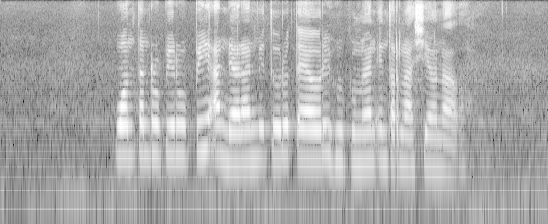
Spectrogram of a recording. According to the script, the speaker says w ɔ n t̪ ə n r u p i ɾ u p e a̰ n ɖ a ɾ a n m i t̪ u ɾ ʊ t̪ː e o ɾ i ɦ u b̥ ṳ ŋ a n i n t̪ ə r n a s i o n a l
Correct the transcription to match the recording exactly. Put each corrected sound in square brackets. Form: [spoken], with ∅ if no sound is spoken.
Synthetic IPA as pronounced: w ɔ n t̪ ə n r u p i ɾ u p [i] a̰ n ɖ a ɾ a n m i t̪ u ɾ ʊ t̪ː e o ɾ i ɦ u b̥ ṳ ŋ a n i n t̪ ə r n a s i o n a l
